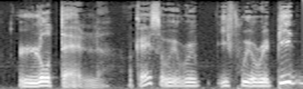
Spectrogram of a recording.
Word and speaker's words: hôtel: purpose this hôtel, okay, because it starts with H, but remember that in French we don't pronounce H. Okay, so basically the first sound of the word is the vowel O. Okay, so for the same reason, needs to disappear.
